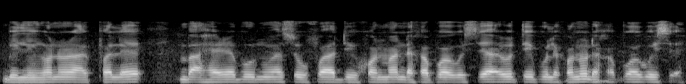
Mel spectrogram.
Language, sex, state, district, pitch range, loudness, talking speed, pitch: Assamese, male, Assam, Sonitpur, 110-115 Hz, -16 LUFS, 140 wpm, 115 Hz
